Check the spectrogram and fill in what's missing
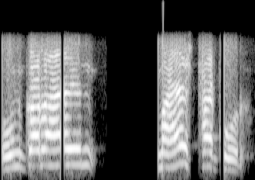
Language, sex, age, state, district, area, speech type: Maithili, male, 60+, Bihar, Muzaffarpur, rural, conversation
